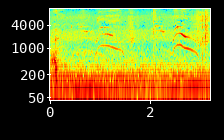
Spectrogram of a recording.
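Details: Kittens during playful, funny moments give two soft, drawn-out meows that rise then fall in pitch, spaced about a second and a half apart, over a low steady hum with a man's voice nearby.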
